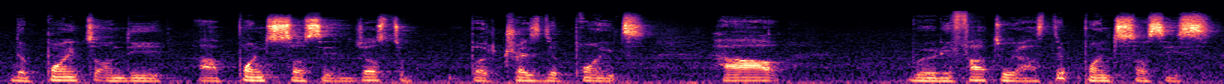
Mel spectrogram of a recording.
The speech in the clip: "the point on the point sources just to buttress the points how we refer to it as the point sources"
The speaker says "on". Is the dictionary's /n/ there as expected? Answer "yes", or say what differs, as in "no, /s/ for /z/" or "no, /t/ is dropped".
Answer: yes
